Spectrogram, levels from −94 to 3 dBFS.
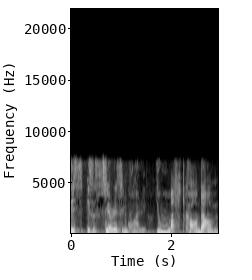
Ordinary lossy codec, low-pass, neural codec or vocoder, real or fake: Opus, 64 kbps; 7.2 kHz; none; real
